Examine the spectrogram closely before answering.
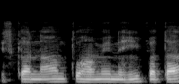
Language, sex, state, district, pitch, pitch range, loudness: Hindi, male, Uttar Pradesh, Gorakhpur, 120 Hz, 120-125 Hz, -20 LUFS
